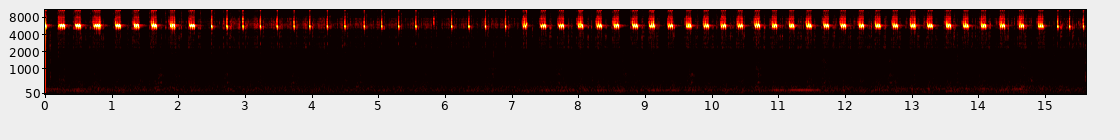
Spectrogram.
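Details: An old, tired cricket with weakening wings chirps slowly inside a house at night: steady high-pitched pulses, about three to four per second, briefly quieter and thinner mid-way before resuming strongly; no other sounds.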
